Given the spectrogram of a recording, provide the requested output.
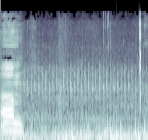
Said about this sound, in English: Sorry, I couldn't speak a bit softer now. I was trying to get over that tractor.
